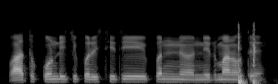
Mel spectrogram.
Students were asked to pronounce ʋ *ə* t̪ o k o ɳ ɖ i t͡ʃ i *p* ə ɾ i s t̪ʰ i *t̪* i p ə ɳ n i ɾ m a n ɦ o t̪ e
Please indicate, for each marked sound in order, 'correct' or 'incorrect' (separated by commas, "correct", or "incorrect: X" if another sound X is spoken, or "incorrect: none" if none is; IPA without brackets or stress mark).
incorrect: a, correct, correct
